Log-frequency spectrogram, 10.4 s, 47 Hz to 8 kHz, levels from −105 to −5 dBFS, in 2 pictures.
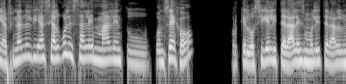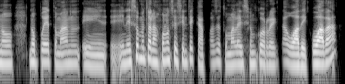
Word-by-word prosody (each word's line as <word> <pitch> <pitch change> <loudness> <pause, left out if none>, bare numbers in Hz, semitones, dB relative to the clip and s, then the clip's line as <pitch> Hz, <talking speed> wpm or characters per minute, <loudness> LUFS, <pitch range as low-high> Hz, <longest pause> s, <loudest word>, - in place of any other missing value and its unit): y 190 - +1
al 160 - +1
final 210 +3 -2
del 255 -1 -3
día, 235 -1 0
si 235 - -4
algo 230 +7 +2
le 275 -3 0
sale 230 0 -1
mal 205 0 0
en 205 -1 0
tu 155 -5 -9
consejo, 185 - 0 0.6
porque 175 - -5
lo 155 -1 +2
sigue 200 +4 +1
literal, 165 -5 +3
es 190 +1 +1
muy 180 -1 +1
literal, 175 -3 -1
no 165 -1 0 0.2
no 185 -1 +1
puede 185 +1 0
tomar, 165 +1 -3
eh, 140 -2 -3
en 160 +2 -5
ese 185 - 0
momento, 220 0 +2
a - - +4
lo 190 - +3
mejor, 195 +3 -2
no 205 - +1
se 200 0 -1
siente 195 +3 -4
capaz 160 +2 -7
de 185 - -6
tomar 155 -1 -4
la 165 - -1
decisión 165 +1 -4
correcta 165 +2 -3
o 155 -1 +5
adecuada, 160 - +6
180 Hz, 245 wpm, -23 LUFS, 160-205 Hz, 0.6 s, adecuada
